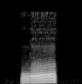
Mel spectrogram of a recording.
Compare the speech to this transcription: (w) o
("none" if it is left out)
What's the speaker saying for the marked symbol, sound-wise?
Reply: w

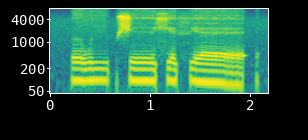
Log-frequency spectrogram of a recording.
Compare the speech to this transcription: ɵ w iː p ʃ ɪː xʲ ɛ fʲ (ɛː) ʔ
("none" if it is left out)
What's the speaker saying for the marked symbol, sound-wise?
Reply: ɛː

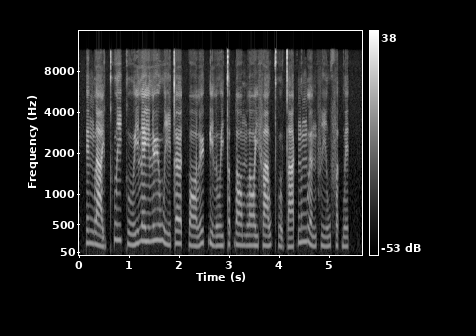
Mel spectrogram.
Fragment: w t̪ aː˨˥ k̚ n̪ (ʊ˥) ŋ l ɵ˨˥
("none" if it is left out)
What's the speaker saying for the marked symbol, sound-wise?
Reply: ʊ˥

